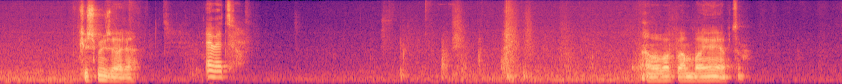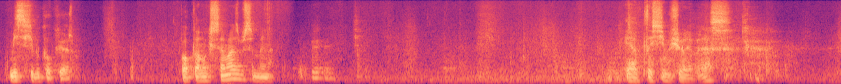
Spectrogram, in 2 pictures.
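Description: A man speaks calmly nearby in short phrases.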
